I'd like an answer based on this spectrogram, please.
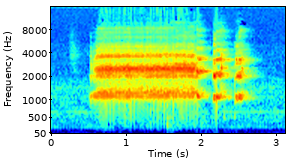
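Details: Captured from a home pool, a Cope's gray treefrog gives a loud, rapid buzzing trill of about 1.5 seconds, followed by two short, clipped buzzy notes. Background otherwise quiet.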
